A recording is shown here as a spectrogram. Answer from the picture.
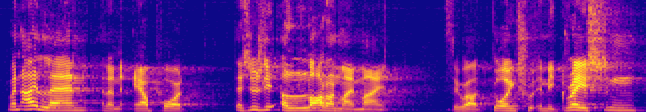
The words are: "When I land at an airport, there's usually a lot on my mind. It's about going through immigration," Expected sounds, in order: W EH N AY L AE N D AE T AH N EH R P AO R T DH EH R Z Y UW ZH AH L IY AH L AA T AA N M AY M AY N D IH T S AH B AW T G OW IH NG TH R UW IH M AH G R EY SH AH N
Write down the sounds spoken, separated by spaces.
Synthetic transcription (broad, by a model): W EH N AY L AE N D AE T AH N EH R P AO R T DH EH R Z Y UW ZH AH L IY AH L AA T AA N M AY M AY N D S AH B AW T G OW IH NG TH R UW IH M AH G R EY SH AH N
